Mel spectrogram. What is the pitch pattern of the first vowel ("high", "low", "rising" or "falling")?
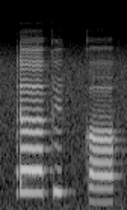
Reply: high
